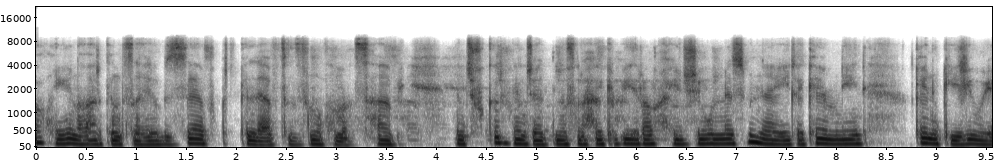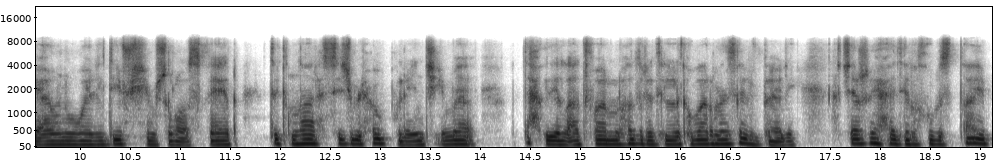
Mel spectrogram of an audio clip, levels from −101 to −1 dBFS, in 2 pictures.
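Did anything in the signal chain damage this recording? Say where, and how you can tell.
Yes. A feedback echo between two devices entered at the call stage, from 2.62 to 6.92 s. A second device in the same room played this speech back, and this microphone picked it up again. The local echo canceller removes only its own device's playback, so it let these repeats through. Each one returns about 300 ms later, roughly 23 dB below the speech, thinner and more ringing each time. Above 8 kHz the audio is empty, which fits a wideband Opus call path.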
